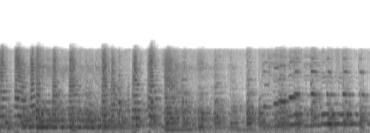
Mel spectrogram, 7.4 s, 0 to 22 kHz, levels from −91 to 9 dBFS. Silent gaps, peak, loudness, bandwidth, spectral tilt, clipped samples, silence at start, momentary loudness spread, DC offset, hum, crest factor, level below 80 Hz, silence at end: none; -4 dBFS; -20 LUFS; 5.6 kHz; -9 dB/octave; under 0.1%; 0 s; 7 LU; under 0.1%; none; 16 dB; -42 dBFS; 0 s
